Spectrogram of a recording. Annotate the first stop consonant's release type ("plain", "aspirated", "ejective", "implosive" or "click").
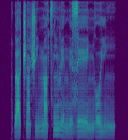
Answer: implosive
